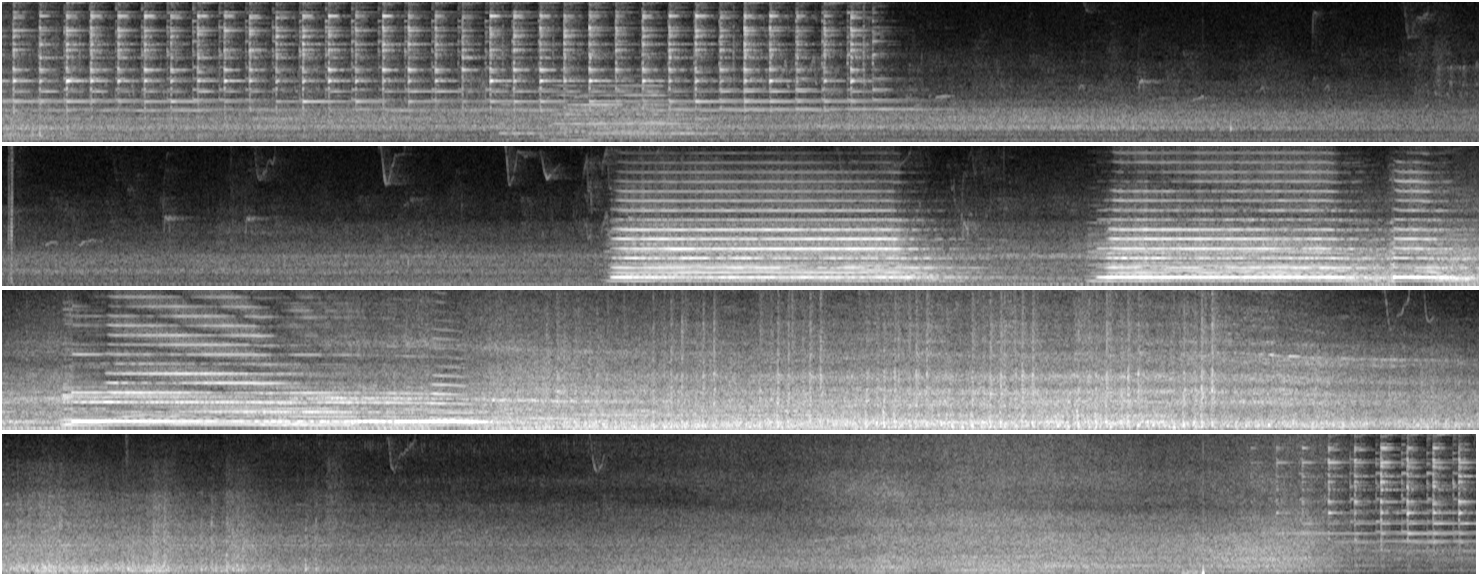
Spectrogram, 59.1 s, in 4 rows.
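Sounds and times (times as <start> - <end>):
train wheels clacking on rails: 0.0 - 9.1, 32.2 - 48.0, 52.3 - 59.0
train horn: 4.9 - 7.2, 20.8 - 24.8, 25.6 - 35.9.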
